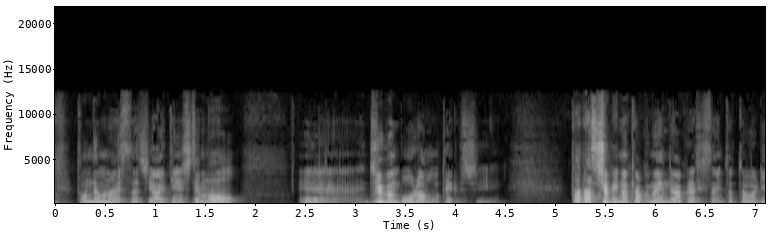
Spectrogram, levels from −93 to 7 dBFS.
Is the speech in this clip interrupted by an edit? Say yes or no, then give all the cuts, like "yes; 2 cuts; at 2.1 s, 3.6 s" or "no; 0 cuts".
no; 0 cuts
